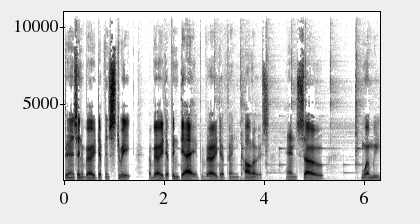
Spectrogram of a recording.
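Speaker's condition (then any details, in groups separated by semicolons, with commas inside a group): Hearing loss, cochlear implant; hearing loss from infancy, hearing aids, lip reading, near-total loss late 20s; cochlear implant for about a decade, implant under skin behind ear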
